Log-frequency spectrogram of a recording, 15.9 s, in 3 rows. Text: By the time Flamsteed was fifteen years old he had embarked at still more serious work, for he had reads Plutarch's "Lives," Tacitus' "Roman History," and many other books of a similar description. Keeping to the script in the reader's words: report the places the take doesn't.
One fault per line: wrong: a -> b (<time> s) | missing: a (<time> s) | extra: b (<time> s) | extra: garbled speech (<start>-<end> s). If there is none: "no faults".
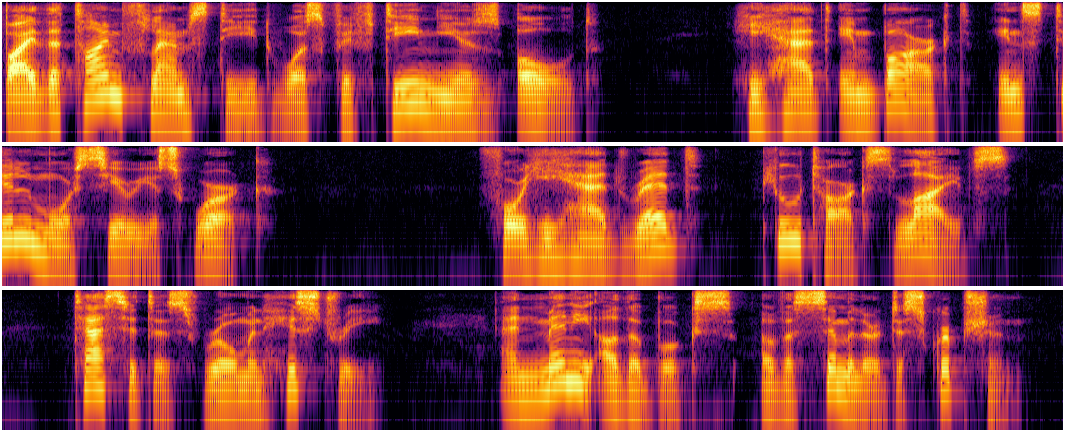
wrong: at -> in (5.0 s)
wrong: reads -> read (8.4 s)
